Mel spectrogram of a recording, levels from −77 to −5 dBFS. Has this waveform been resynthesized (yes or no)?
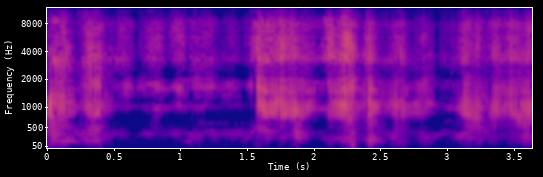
yes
